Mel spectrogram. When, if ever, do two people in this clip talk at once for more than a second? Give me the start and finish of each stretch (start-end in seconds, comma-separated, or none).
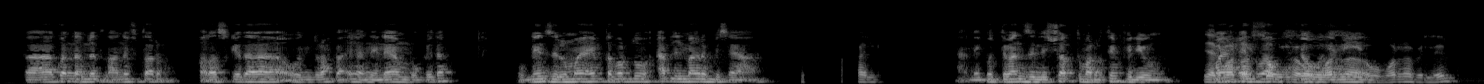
12.1-13.8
